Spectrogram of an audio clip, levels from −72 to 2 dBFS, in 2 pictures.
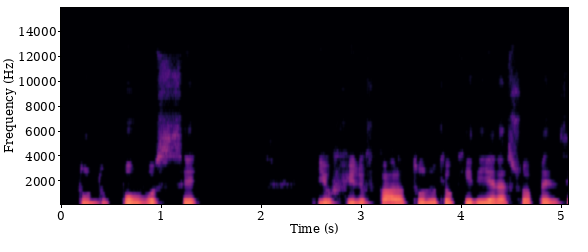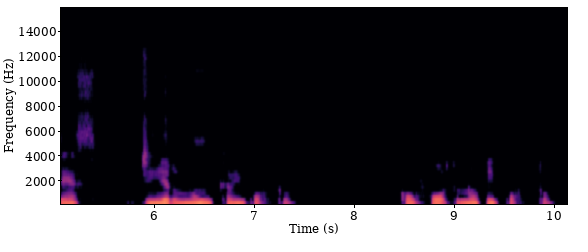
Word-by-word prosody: tudo 150 -5 -3
por 160 -2 +4
você". 115 -4 -1 1.2
e 110 - +2
o 105 - +1
filho 100 0 -1
fala: 95 -2 +2
"Tudo 185 +4 +2
o - - -1
que 165 - -2
eu 160 - +2
queria 125 +2 +2
era 140 -1 +3
a - - -5
sua 140 0 -2
presença, 120 -1 -2 0.4
dinheiro 125 +2 +3
nunca 125 +2 +1
me 120 - +1
importou". 105 -3 -8 1.1
conforto 105 +5 -2
nunca 130 +4 0
importou 130 - -9
125 Hz, 135 wpm, -26 LUFS, 110-140 Hz, 1.2 s, por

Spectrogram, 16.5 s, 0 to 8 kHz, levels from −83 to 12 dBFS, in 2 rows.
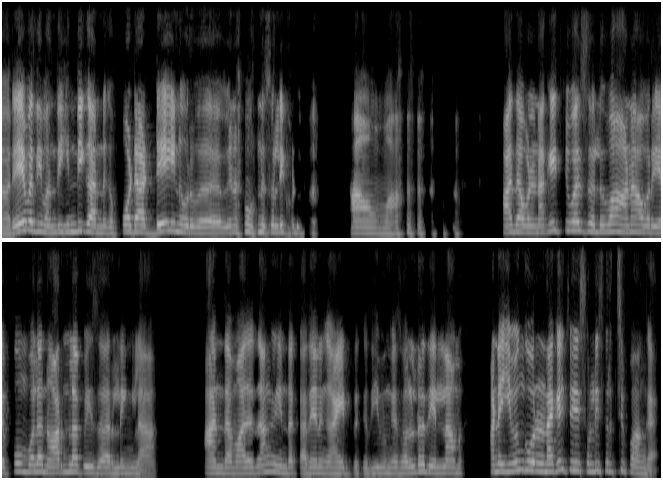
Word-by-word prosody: ரேவதி 290 +3 +8
வந்து 230 +1 -2
ஹிந்திகாரனுக்கு 245 -5 +3
போடா 240 -1 +5 0.2
டேய்ன்னு 275 0 +6
ஒரு 220 - -4
வ - - -3 0.4
என்ன 235 - -4 0.2
ஒண்ணு 240 +2 -4
சொல்லிக் 235 -3 0
கொடுப்பா", 200 -2 -12 0.5
ஆமா. 210 -3 -3 1.5
அது 240 - +1
அவள் 230 0 0
நகைச்சுவையா 290 +4 +2
சொல்லுவா, 245 0 -1
ஆனா, 245 +2 +1
அவரு 230 -2 -2
எப்பவும் 260 +5 -8
போல 255 +1 0
நார்மலா 235 +3 +1
பேசுவார் 205 -2 -4
இல்லைங்களா, 195 -5 -5 0.8
அந்த 215 -1 -1
மாரி 200 +1 +1
தாங்க 250 +3 -2
இந்த 205 -1 -4
கத 185 +1 -5
எனக்கு 200 -3 -4
ஆயிட்ருக்குது. 185 -1 -2
இவுங்க 205 -1 -8
சொல்றது 230 +4 -3
எல்லாமே 215 0 -1 0.4
ஆனா 260 +1 +4
இவுங்க 305 +2 -3
ஒரு 285 - 0
நகைச்சுவைய 290 +2 +3
சொல்லி 265 +2 -3
சிரிச்சுப்பாங்க, 245 - -8
230 Hz, 140 wpm, -23 LUFS, 210-260 Hz, 1.5 s, ரேவதி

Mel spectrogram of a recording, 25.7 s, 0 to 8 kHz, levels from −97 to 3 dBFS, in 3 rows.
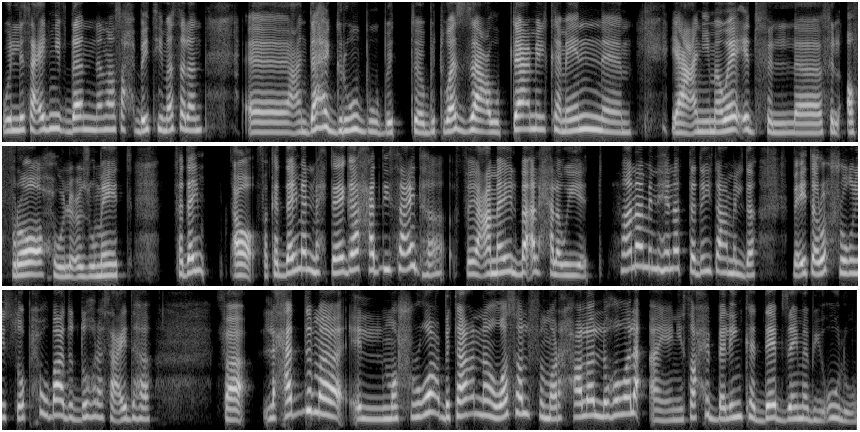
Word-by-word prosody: واللي 250 +2 +1
ساعدني 275 +3 +1
في 235 - -13
ده 270 +4 +5
إن 270 -1 -2
أنا 275 +1 -2
صاحبتي 270 0 -2
مثلًا، 260 0 -1 0.4
آآ 215 -1 -1
عندها 220 +10 +1
Group 245 -1 -1
وبت 215 +1 -4
بتوزع 235 +3 +2
وبتعمل 280 +6 +2
كمان 265 +1 +1 0.7
يعني 215 +2 +1
موائد 245 +2 +3
في 230 - -7
ال 205 -1 -2
في 225 - -8
الأفراح 235 +4 +2
والعزومات، 215 +3 -1 0.4
فدايمً 300 +5 +2 0.3
آه، 230 -1 +5
فكانت 230 +2 -6
دايمًا 335 +6 +4
محتاجة 305 0 +1
حد 360 -1 +2
يساعدها، 355 - -1 0.2
في 260 -1 -1
عمايل 280 +4 +3
بقى 290 - +3
الحلويّات، 235 -6 -4 0.2
فأنا 380 +5 +2
من 375 - -4
هنا 375 +1 -1
ابتديت 325 -3 -4
أعمل 280 -5 -2
ده، 240 0 -2 0.4
بقيت 255 +5 +1
أروح 285 +5 +2
شُغلي 275 -1 -2
الصبح 270 +4 -6
وبعد 325 -4 +2
الضُّهر 280 +3 -4
أساعِدها، 245 -2 -4 0.6
ف 235 - -3 0.3
لحد 315 +8 +1
ما 335 -5 +5 0.2
المشروع 250 +9 0
بتاعنا 315 +3 +1
وصل 345 +6 +2
في 325 -4 -8
مرحلة 275 +4 0
اللي 300 -2 +1
هو 325 +3 0
لأ، 350 -11 0
يعني 215 +2 -9
صاحب 270 +2 -5
بالين 265 +4 -1
كدّاب 265 -2 +2
زي 245 +3 -1
ما 250 - -2
بيقولوا، 215 -2 -7
265 Hz, 150 wpm, -25 LUFS, 230-295 Hz, 0.7 s, ده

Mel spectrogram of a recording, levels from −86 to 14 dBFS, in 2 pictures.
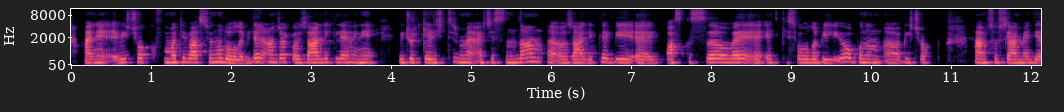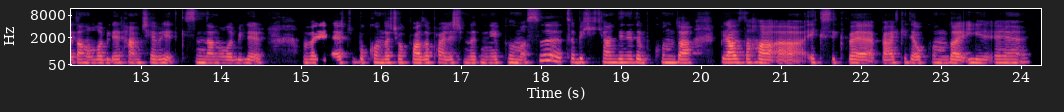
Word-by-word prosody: hani, 190 +1 +4
eee, 180 - -3
birçok 220 +2 -3
motivasyonu 215 +1 +2
da 210 - +5
olabilir 195 +5 +1
ancak 225 0 -1
özellikle 205 +1 +2
hani 200 -2 -1 0.3
vücut 205 +1 -1
geliştirme 205 +2 0
açısından, 205 +4 0
eee, 185 - +1
özellikle 190 +3 -1
bir, 200 -1 +2
eee, 185 -1 -2
baskısı 205 +2 +1
ve, 215 - +5
eee, 200 -2 0
etkisi 200 0 -7
olabiliyor. 200 +4 0
Bunun, 205 -2 0
eee, 190 +3 -4
birçok 200 -2 -7 0.5
hem 200 -1 +6
sosyal 200 -1 +1
medyadan 190 0 0
olabilir 190 0 -2
hem 190 -1 +1
çevre 195 -1 -1
etkisinden 185 -1 -2
olabilir 180 +2 -3 0.5
ve 195 0 0 0.3
evet 185 0 -2
bu 205 -2 -6
konuda 195 -1 +1
çok 195 0 -4
fazla 195 0 +4
paylaşımların 190 -1 -4
yapılması 205 - 0
tabii 220 -2 0
ki 215 +1 -13
kendini 205 -2 +1
de 200 -2 +1
bu 190 - -25
konuda 195 -2 +3 0.4
biraz 200 0 +6
daha, 205 0 +2 0.2
aaa, - - +2
eksik 200 0 -7
ve 185 -2 +3
belki 185 +3 -1
de 190 - +1
o 185 0 -2
konuda 185 -1 +1
iyi, 195 -1 0
eee, 195 +3 -3
200 Hz, 140 wpm, -22 LUFS, 190-210 Hz, 0.5 s, hem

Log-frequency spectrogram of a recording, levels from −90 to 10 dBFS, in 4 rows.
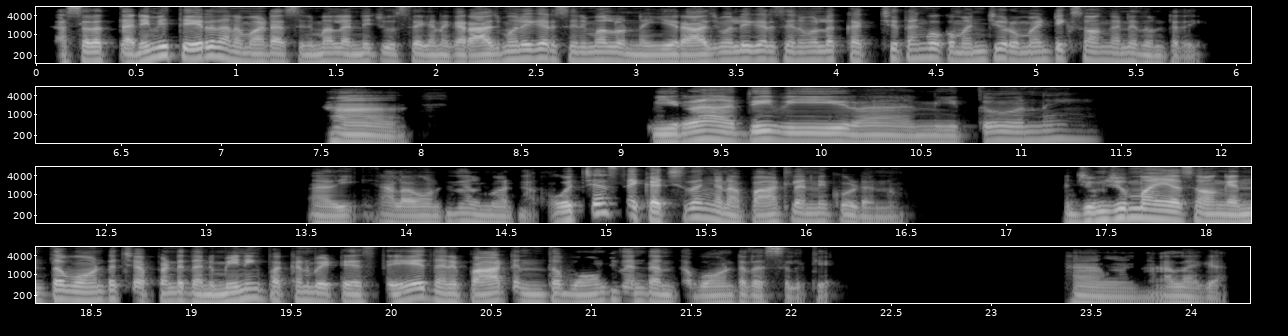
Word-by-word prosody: అసలు 130 +6 +4
తనివి 195 - +5
తీరదనమాట 155 -9 +4
ఆ - - -4
సినిమాలన్నీ 115 +2 -1
చూస్తే 115 -2 -3
గనుక. 105 +1 -2
రాజమౌళి 140 +8 +3
గారి 150 -3 +1
సినిమాలు 130 0 0
ఉన్నాయి, 105 0 -1
రాజమౌళి 130 +6 +2
గారి 135 -1 -2
సినిమాలో 135 +2 -2
ఖచ్చితంగా 160 +5 -2
ఒక - - -2
మంచి 135 +5 -2
రొమాంటిక్ 130 +3 -2
సాంగ్ 130 -2 -1
అనేది 115 -5 -4
ఉంటది. - - -9 1.7
హా! 105 -5 0 1.2
విరాది 130 +3 +3
వీరా! 120 -3 0 0.3
నీతోనే 130 +9 -7 2.4
అది. 95 0 -3 0.2
అలా 100 -1 -1
ఉంటదన్నమాట. 100 -2 -6 0.2
వచ్చేస్తాయి 235 - +1
ఖచ్చితంగా 165 -5 +2
ఆ - - -15
పాటలన్నీ 115 +2 0
కూడాను. 90 -4 -6 0.9
'జుమ్ 125 +2 +1
జుమ్ 170 +1 +3
మాయ 150 -4 +7
సాంగ్' 110 -1 +4
ఎంత 115 +5 -1
బావుంటది 130 +3 -1
చెప్పండి. 120 0 0
దాని 105 -1 0
మీనింగ్ 155 +3 +1
పక్కన 135 -1 -2
పెట్టేస్తే 110 -1 -1 0.2
దాని 115 -2 +1
పాట - - +7
ఎంత 110 +2 -3
బావుంటది 120 +4 -4
అంటే 115 - -1
అంత 105 - -10
బావుంటదస్సలకి. 100 +1 -5 1.2
ఆ! 100 -2 -3 0.4
అలాగ. 90 -2 -6
120 Hz, 130 wpm, -23 LUFS, 105-135 Hz, 2.4 s, మాయ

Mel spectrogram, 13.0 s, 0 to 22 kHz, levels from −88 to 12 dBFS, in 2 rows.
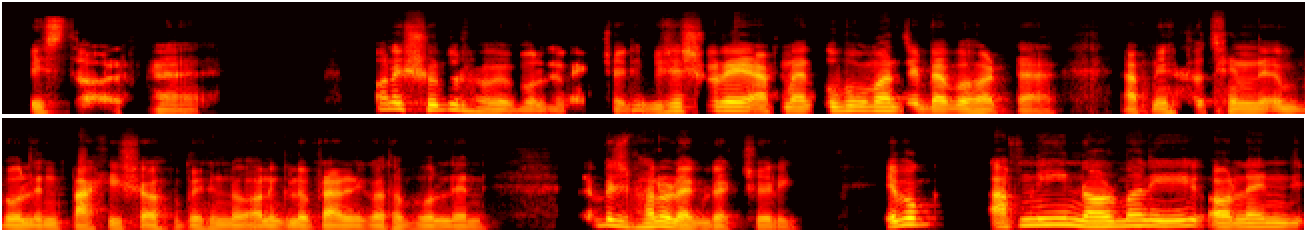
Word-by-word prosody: বিস্তর, - - -3 0.2
হ্যাঁ। - - -5 0.9
অনেক 215 0 +1
সুন্দরভাবে 155 - -1
বললেন 85 -1 -7
actually - - -9
বিশেষ 135 +3 -1
করে 155 -1 +5 0.2
আপনার 130 0 0
উপমার 150 -1 +3
যে 135 - 0
ব্যবহারটা 115 -5 +1 0.5
আপনি - - -2
হচ্ছেন, 110 - -4 0.3
বললেন 100 0 0
পাখি - - +2
সহ - - +1
বিভিন্ন 95 +1 -4
অনেকগুলো 95 0 -1
প্রাণীর 95 0 +1
কথা 95 +1 -4
বললেন। 90 -1 -3 0.7
বেশ 195 - +3
ভালো 155 +2 +5
লাগলো 90 -2 +2
অ্যাকচুয়ালি। 90 -1 -7 0.5
এবং 225 - +6 0.4
আপনি 210 +1 +1 0.2
নরমালি 175 +2 +5 0.3
অনলাইন 145 +2 +1
120 Hz, 140 wpm, -24 LUFS, -, 0.9 s, এবং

